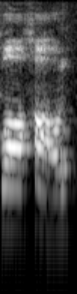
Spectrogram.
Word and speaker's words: Warhol: And then David was like, actually, it's pronounced Warhol. As in holes.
